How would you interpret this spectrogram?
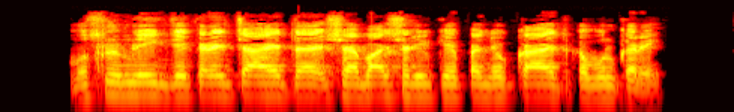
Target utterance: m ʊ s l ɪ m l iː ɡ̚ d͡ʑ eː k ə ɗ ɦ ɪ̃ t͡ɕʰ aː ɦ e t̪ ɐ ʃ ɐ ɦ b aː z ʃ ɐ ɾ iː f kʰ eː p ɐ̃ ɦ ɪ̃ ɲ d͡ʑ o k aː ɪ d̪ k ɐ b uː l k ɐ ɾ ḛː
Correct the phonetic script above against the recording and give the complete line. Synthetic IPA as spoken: m ʊ s l ɪ m l iː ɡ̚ d͡ʑ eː k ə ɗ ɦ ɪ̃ t͡ɕ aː ɦ e t̪ ɐ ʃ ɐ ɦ b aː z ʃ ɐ ɾ iː f kʰ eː p ɐ̃ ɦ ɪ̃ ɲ d͡ʑ o k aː ɪ d̪ k ɐ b uː l k ɐ ɾ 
